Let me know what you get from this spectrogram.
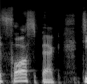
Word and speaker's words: Forsberg: Und da hieß Forsberg ohne Witz Forsberry ausgesprochen. – Barry. Total. – Ja, Barry, wie Beere, Barry.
